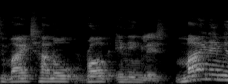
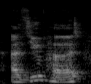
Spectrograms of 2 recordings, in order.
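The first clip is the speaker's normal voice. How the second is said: ordinary talk, nothing marked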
